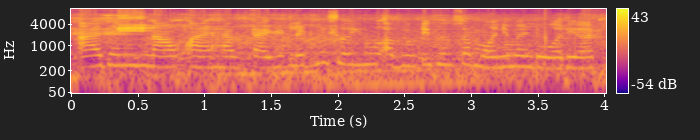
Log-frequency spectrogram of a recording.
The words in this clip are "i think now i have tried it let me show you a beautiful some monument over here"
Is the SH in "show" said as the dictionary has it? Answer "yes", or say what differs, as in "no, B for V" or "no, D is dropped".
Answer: yes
